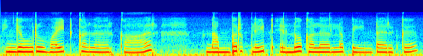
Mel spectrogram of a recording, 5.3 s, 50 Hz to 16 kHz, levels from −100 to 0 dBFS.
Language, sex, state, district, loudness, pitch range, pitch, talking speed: Tamil, female, Tamil Nadu, Nilgiris, -16 LUFS, 235-260 Hz, 250 Hz, 125 wpm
